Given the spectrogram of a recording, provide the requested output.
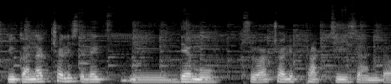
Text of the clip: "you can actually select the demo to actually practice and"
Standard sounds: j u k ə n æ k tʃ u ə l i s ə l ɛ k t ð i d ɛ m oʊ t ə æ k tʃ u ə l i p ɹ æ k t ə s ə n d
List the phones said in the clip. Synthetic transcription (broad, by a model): j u k ə n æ k tʃ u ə l i s ə l ɛ k t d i d ɛ m oʊ s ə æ k tʃ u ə l i p ɹ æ k t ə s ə n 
